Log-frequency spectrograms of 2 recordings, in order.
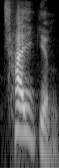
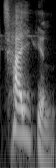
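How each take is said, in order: No difference in how they are said.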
